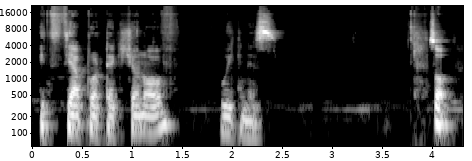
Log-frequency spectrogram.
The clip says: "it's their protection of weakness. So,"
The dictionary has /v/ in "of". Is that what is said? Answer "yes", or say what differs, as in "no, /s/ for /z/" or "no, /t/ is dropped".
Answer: yes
